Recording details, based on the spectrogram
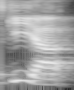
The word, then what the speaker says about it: Ghia: And our name is Ghia, like pronounced with a hard G.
